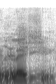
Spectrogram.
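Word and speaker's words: Leshiy: Leishi, has a, how do you pronounce it? Yeah, I say Leishi.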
